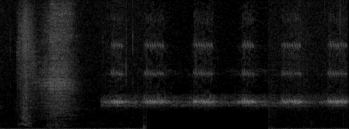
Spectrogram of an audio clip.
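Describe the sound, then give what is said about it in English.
Crickets chirp in a steady, high-pitched trill that runs unbroken for a few seconds, fairly loud, with no voices and only a faint low background hum around them. “Silence is crickets.”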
